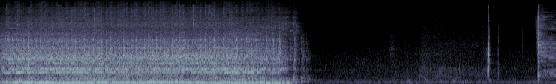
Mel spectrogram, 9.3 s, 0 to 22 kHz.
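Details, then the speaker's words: 1997 Polaris Indy Classic barn-find snowmobile, first electric-start attempt: catches on the first crank, buzzes steadily about five seconds, then dies; owner thinks it ran on whatever was in the cylinders and suspects filthy carbs. "yeah I'm sure it's going to take more than that but it did fire probably whatever was in the cylinders"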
